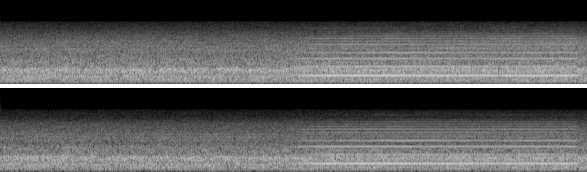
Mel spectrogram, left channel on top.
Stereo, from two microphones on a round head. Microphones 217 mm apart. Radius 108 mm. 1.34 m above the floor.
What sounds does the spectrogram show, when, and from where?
2.9 s a violin: 15° left (ahead or behind), 0.8 m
